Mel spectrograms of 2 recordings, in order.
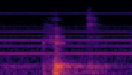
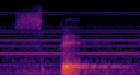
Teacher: Feel this strong puff of air against your hand, pit, at the beginning of the syllable. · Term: aspiration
